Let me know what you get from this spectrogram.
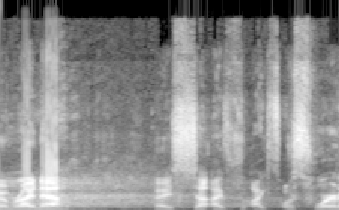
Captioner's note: audience laughing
